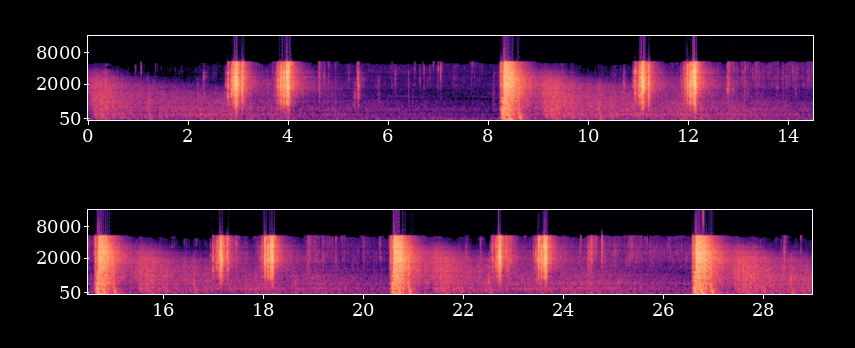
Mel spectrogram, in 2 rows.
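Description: Mossberg 590 Shockwave pump-action shotgun fired four times, about six seconds apart. Before each shot the pump is racked in two sharp clacks about a second apart, back and then forward.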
